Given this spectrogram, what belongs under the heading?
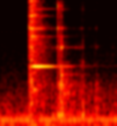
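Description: A damped crankshaft coupling gear from an Ariel Square Four motorcycle engine tapped, giving a short metallic clink and a softer second knock, both dying away almost at once.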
